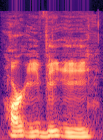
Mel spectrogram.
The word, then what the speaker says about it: Reve: from Rev Brewing have re ve I think it's pronounced Rev in Atlantic Beach Florida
